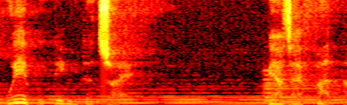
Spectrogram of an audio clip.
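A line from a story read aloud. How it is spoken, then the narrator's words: Gentle divine voice. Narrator (Chinese): 神温柔的话语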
